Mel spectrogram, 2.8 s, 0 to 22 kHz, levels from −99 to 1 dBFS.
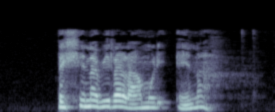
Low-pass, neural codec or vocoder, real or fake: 7.2 kHz; none; real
